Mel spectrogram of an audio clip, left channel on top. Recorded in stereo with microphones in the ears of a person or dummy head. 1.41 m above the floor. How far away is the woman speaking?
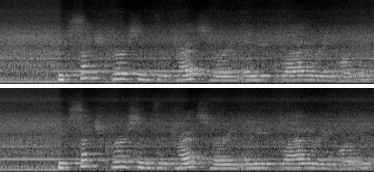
About 0.6 m.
